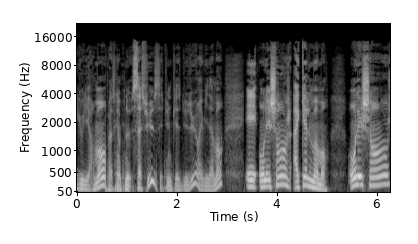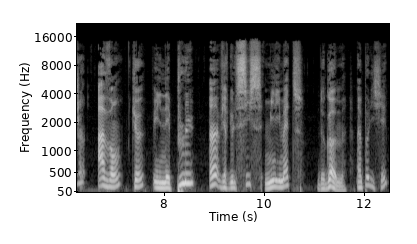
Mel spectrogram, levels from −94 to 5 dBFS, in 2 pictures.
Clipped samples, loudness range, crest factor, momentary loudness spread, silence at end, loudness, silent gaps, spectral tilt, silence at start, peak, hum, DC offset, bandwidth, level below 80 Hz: under 0.1%; 3 LU; 20 dB; 14 LU; 0.05 s; -20 LUFS; none; -4 dB/octave; 0 s; 0 dBFS; none; under 0.1%; 14.5 kHz; -44 dBFS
